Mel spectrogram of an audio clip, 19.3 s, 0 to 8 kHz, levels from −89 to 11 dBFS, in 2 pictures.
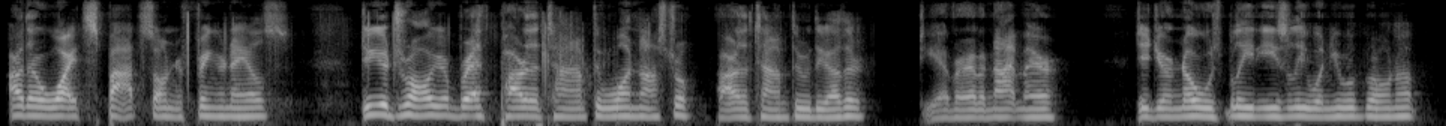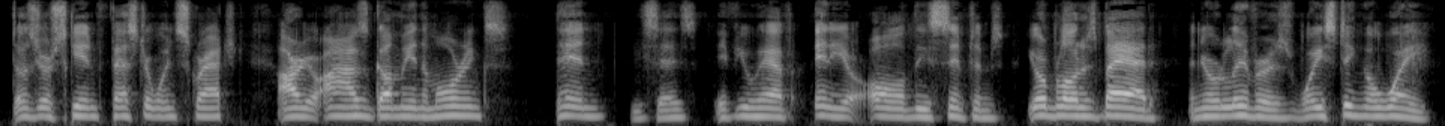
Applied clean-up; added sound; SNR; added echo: neural mask model DeepFilterNet 3.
